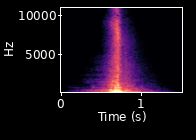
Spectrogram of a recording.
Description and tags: simple whoosh 001
Simple designed whoosh
Sweep, transition, Whoosh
